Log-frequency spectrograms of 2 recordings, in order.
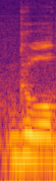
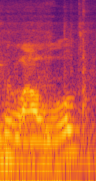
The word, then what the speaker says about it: Goa'uld: You'll hear it pronounced both ways, Gould and Goa'uld.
